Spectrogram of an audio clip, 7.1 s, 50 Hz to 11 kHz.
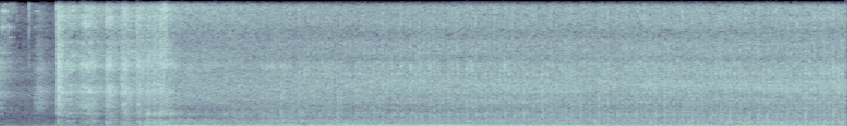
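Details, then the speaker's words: Jeep KJ Cherokee 2.8 VM Motori diesel after timing belt replacement and belt idler fix, cold start: cranks, catches and settles into steady low diesel clatter with no belt squeal; normal idle. "The belt doesn't squeak when you start it up cold. Give it another rep."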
